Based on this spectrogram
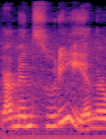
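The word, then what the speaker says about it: Souris: husband was in college there's a town in pei that's spelled s-o-u-r-i-s uh which in french is suri which means mouse so when he was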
